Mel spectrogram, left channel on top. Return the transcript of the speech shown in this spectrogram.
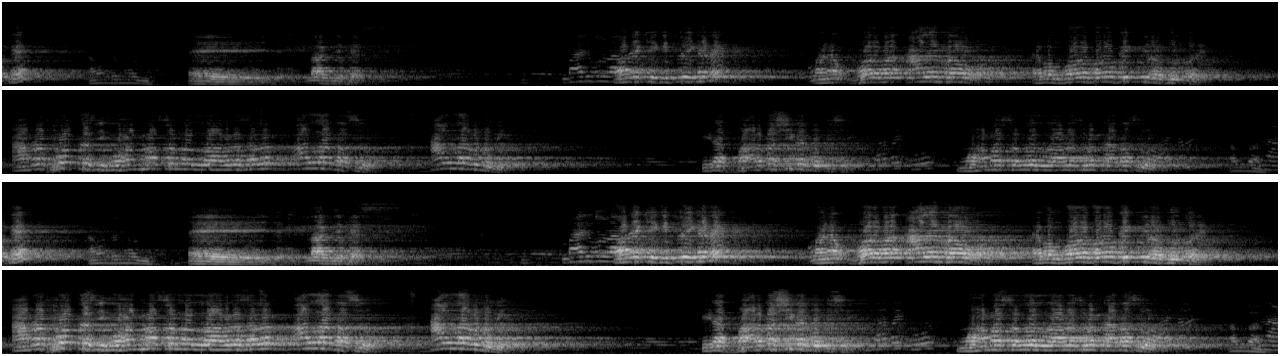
আমাদের নবী। এই যে লাগছে ফেস। অনেকে কিন্তু এখানে মানে বড় বড় আলেমরাও এবং বড় বড় ব্যক্তিরা ভুল করে। আমরা পড়তেছি মুহাম্মদ সাল্লাল্লাহু আলাইহি ওয়াসাল্লাম আল্লাহর রাসূল, আল্লাহর নবী, এটা বারবার স্বীকার করতেছি। মুহাম্মদ সাল্লাল্লাহু আলাইহি ওয়াসাল্লাম কার রাসূল?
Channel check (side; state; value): left; quieter; 9.1 dB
